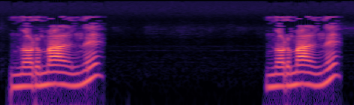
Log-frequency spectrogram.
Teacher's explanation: Now just like in English we can flip a word from being a statement into being a question. Uh we just exactly as we do in English need to raise our pitch a little at the end.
